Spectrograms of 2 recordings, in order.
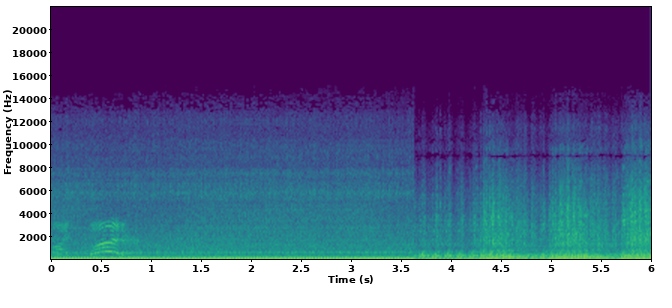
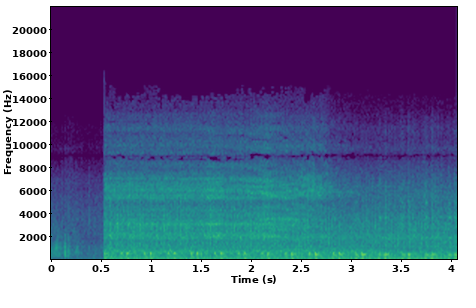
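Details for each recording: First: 1974 Dodge W100 Power Wagon 4x4 V8, first start after sitting since 1983, exhaust very leaky where pinched off: even, steady idle with deep regular exhaust beat, no knocks, ticks or misses; engine sounds healthy, normal idle. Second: 1974 Dodge W100 Power Wagon V8 after 41 years parked, in gear under load with low transmission fluid and no reverse: uneven chuffing exhaust beat with light rapid tick; odd exhaust note, cause unknown.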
